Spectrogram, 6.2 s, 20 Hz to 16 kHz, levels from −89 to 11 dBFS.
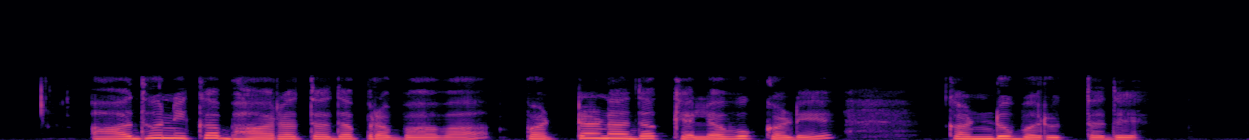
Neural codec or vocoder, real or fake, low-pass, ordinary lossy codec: none; real; 7.2 kHz; MP3, 96 kbps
